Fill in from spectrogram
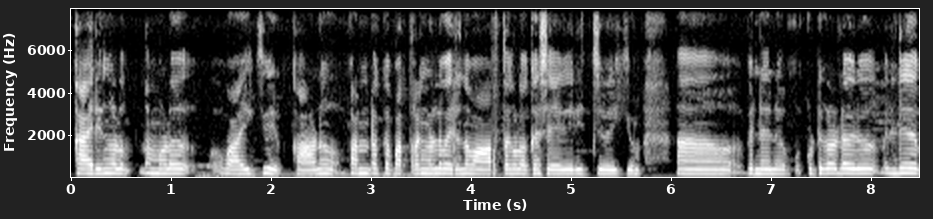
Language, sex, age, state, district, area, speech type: Malayalam, female, 30-45, Kerala, Idukki, rural, spontaneous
